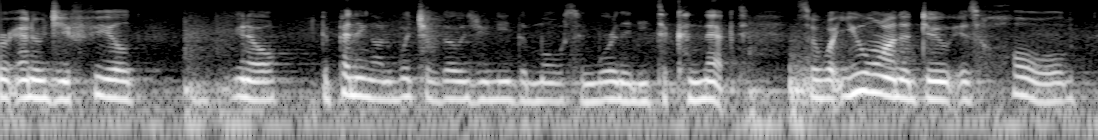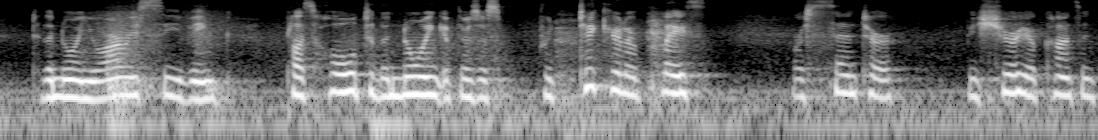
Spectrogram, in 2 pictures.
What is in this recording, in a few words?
Rainbow Fire Meditation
